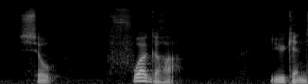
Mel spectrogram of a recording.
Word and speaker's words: foie gras: So how do we pronounce it correctly in French with a typical Parisian accent? You will say foie gras.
